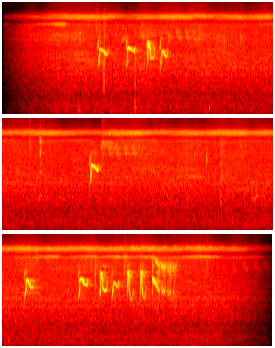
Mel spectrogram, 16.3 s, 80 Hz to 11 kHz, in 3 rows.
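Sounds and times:
Stigmatura napensis call and song in South American eastern lowlands: 1.9s - 4.1s, 7.2s - 8.2s, 11.2s - 11.6s, 12.3s - 16.2s.

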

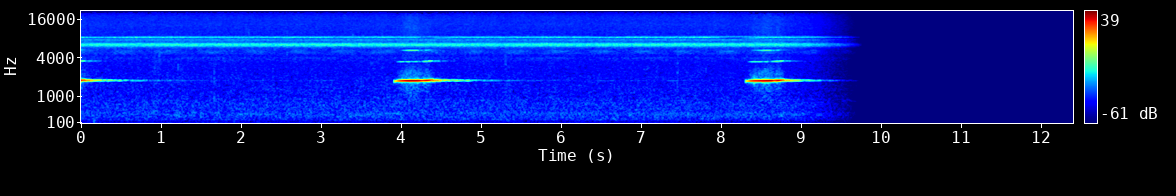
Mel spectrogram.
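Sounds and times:
Cinereous Tinamou Crypturellus cinereus whistle call in Peru: 4.0s - 5.0s, 8.4s - 9.2s.

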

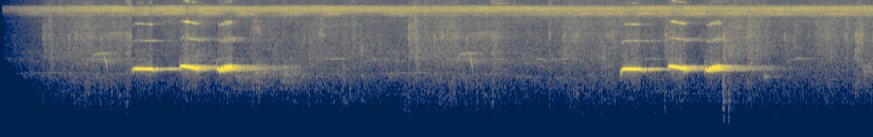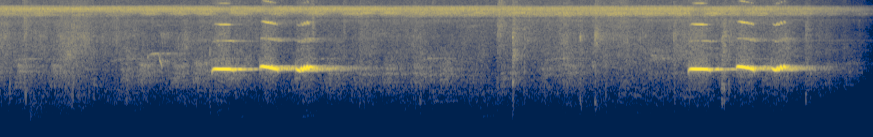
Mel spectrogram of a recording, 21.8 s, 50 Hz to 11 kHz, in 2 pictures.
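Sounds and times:
Dromococcyx phasianellus singing in South American Eastern Lowlands: 1.7s - 3.3s, 7.8s - 9.4s, 13.6s - 15.2s, 19.5s - 21.2s.

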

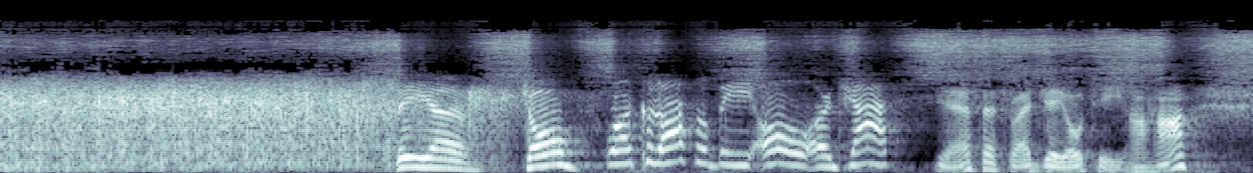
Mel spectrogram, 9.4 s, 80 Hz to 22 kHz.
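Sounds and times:
studio audience applause: 0.0s - 4.2s
speech: 3.0s - 9.3s.

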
